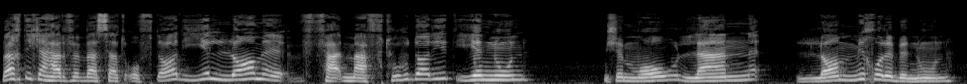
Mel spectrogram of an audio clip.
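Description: In a high-pitched voice, a man gives a patient Arabic grammar lesson, stretching his words out and posing rhetorical questions.

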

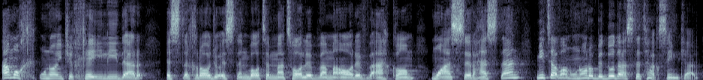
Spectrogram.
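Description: A man's voice: on the high side, vocal fry. A male teacher giving a classroom lecture on grammar, quizzing his students and spelling out vowel sounds.

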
